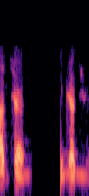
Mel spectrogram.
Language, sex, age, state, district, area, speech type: Bengali, male, 18-30, West Bengal, South 24 Parganas, rural, conversation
